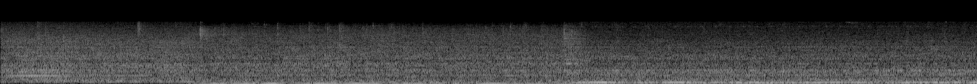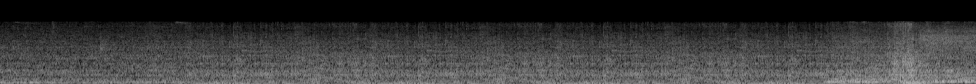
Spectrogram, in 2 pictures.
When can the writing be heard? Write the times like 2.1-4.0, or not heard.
18.0-19.4.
